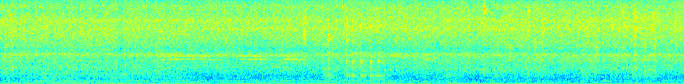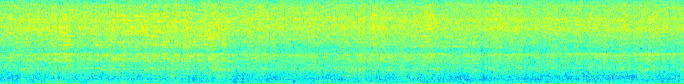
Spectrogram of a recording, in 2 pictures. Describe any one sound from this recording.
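Motorbikes and scooters putter past in traffic.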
